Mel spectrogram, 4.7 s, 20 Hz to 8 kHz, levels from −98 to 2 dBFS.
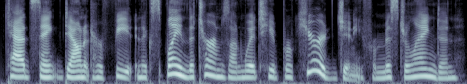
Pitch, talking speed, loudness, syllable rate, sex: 195 Hz, 245 wpm, -21 LUFS, 5.6 syllables/s, female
